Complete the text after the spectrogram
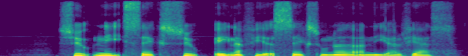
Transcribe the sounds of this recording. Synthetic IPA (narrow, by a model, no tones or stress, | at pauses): syʊ̰nḭːseɡ̥sːyʊ̰ʔe̝̰ːnɒ̽fiɐ̰seɡ̥shunɐð̞ˠɒ̽niːɒhælfjæɐs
